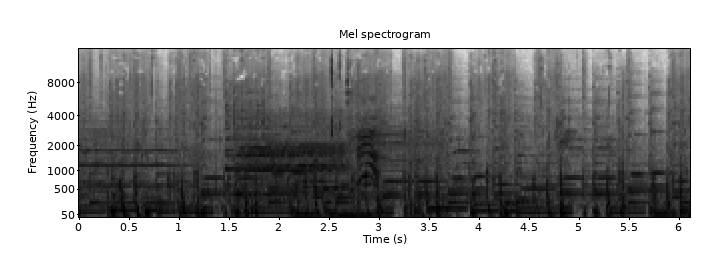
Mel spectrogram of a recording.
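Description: Goats run in the video game Zelda: Twilight Princess, their rapid hoof clatter and bleating cries mixed with steady game music at a low level.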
